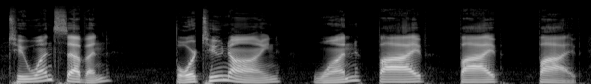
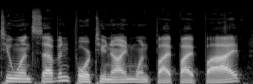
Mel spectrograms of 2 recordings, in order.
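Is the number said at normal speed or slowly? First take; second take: slowly; normal speed. First: The number is said slowly. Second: The number is said at normal speed.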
